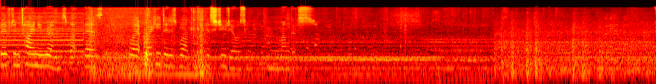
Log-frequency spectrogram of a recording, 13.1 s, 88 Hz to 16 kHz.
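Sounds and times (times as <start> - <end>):
metro train rumbling on rails: 0.0 - 13.1
speech: 0.2 - 6.5.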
